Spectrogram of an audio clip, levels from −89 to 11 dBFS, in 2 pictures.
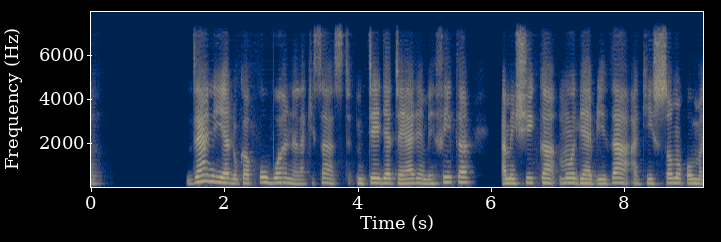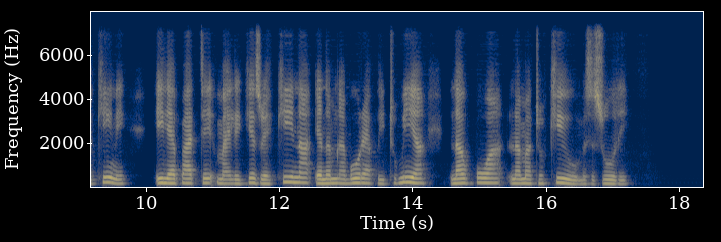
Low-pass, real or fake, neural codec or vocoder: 7.2 kHz; fake; codec, 16 kHz, about 1 kbps, DyCAST, with the encoder's durations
